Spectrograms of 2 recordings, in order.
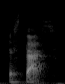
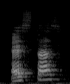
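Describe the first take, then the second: First: "estás" as es-TÁS, lower and softer; weight the end of "estás", dropping the pitch; stress on final syllable. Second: "Estas" as ES-tas, lifted high; stress on first syllable. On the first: Teacher completing the contrast for learners, "estás" stressed on TÁS. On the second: Teacher repeating the contrast for learners, "Estas" stressed on ES. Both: Shown as a demonstration. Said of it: "not estas".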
